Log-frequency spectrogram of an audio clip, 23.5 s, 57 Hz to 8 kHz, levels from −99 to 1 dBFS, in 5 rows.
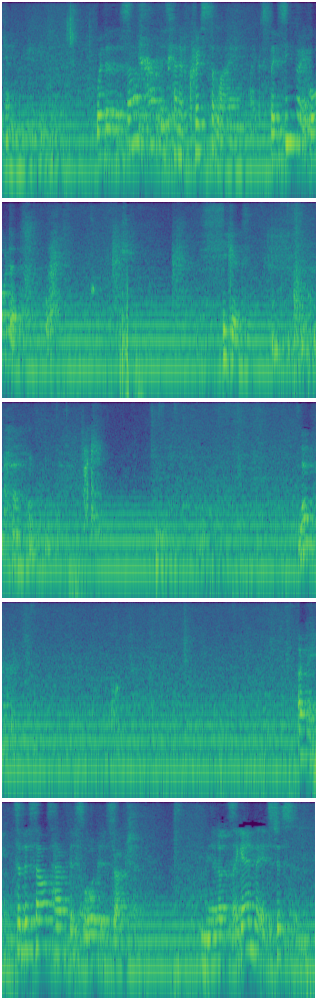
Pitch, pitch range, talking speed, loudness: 120 Hz, 120-125 Hz, 85 wpm, -27 LUFS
